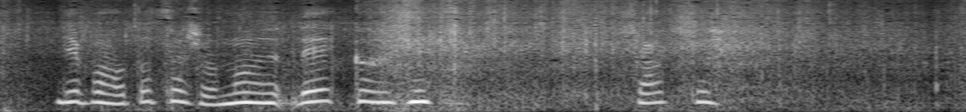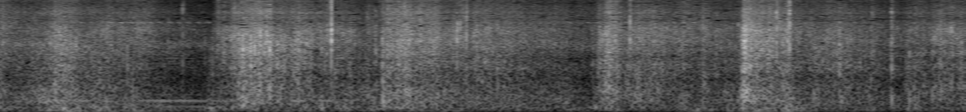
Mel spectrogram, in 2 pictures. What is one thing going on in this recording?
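Dry maize leaves rustle and crackle as someone pushes through them.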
